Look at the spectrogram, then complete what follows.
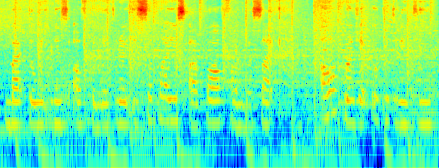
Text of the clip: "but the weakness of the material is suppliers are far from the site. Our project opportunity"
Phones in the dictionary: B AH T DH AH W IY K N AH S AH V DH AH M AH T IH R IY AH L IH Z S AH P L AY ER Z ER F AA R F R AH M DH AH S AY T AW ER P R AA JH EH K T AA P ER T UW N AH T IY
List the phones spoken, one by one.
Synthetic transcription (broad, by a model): B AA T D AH W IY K N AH S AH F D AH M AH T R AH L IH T S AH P L AY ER S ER P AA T F R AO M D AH S AY T AW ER P R AA JH EH K T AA P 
